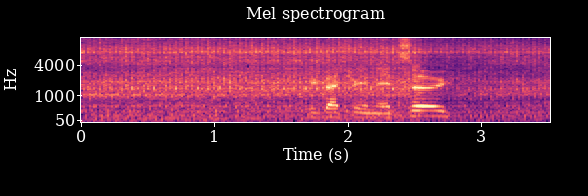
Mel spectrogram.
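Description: A 2017 Holden Colorado LS 2.8 turbo diesel engine idles steadily with a low, even rumble throughout, while someone speaks briefly over it.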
